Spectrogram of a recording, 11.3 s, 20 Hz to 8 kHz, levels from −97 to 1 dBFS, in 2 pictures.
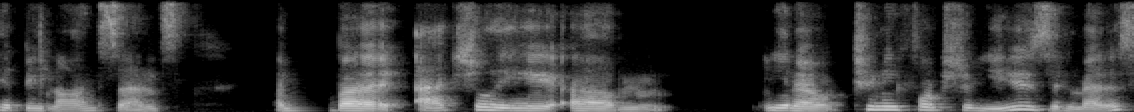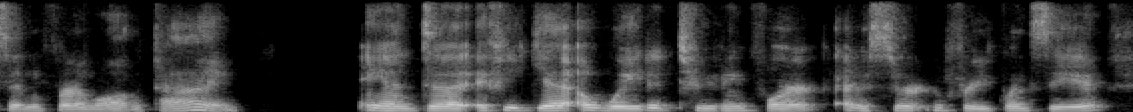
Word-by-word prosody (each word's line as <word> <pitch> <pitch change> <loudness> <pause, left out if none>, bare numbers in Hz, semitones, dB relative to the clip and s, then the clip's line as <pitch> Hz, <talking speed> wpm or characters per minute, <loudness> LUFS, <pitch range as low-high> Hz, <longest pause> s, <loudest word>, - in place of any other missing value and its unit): hippie 165 -4 -3
nonsense, 140 +2 -2 0.4
uh, 140 - -2 0.2
but, 160 -3 +6
actually, 165 -8 +2
um, 135 -4 0 0.5
you 175 0 +3
know, 140 -3 +2
tuning 225 -2 +2
forks 200 -3 -3
are - - -1
used 210 +9 0
in 140 -2 -4
medicine 135 - -2
for 130 -2 -1
a 125 - -1
long 130 -1 -3
time, - - -3 0.6
And, 155 -3 +1
uh, 150 -1 +5
if 175 +1 -2
you 175 - +1
get 165 0 +4
a 185 - +4
weighted 155 +1 +1
tuning 150 -1 -3
fork 145 -2 -1
at - - -1
a - - -2
certain 160 +3 -3
frequency, 150 -3 -2
155 Hz, 165 wpm, -28 LUFS, 140-175 Hz, 0.6 s, but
